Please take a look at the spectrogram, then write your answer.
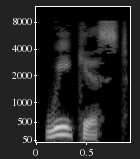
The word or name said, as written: weakest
